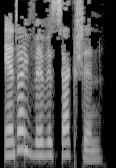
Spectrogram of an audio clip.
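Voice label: "antivivisection", British English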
